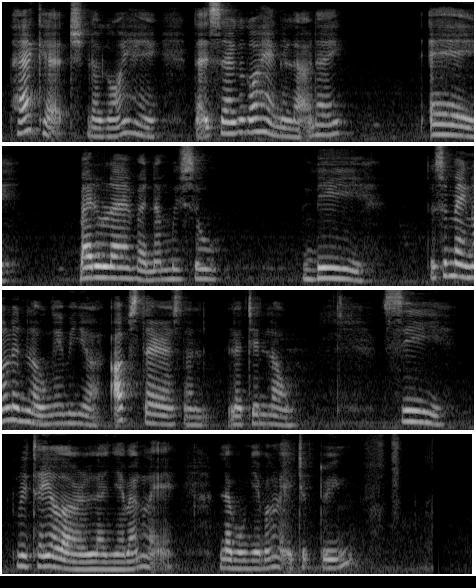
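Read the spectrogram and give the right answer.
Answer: B: Tôi sẽ mang nó lên lầu ngay bây giờ.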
